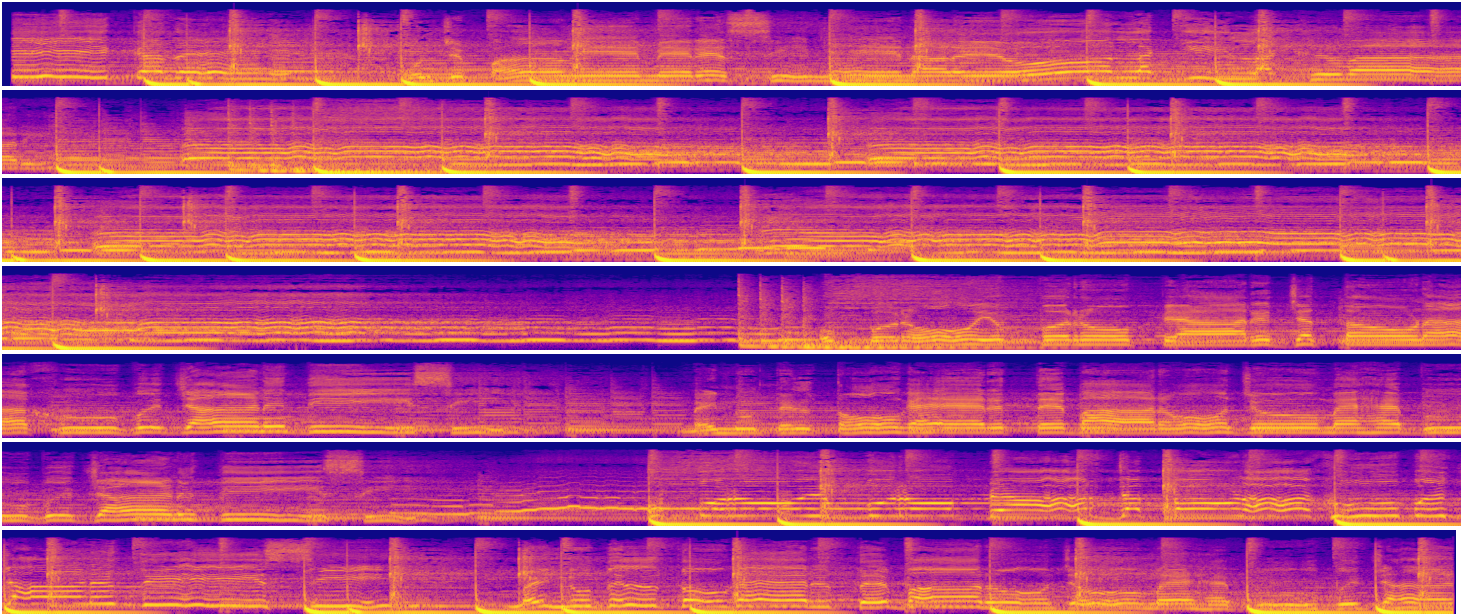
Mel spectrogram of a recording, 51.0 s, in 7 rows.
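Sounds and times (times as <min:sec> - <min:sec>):
Punjabi songs: 0:00.0 - 0:51.0.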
